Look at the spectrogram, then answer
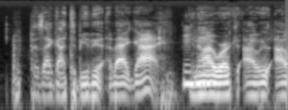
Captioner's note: none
